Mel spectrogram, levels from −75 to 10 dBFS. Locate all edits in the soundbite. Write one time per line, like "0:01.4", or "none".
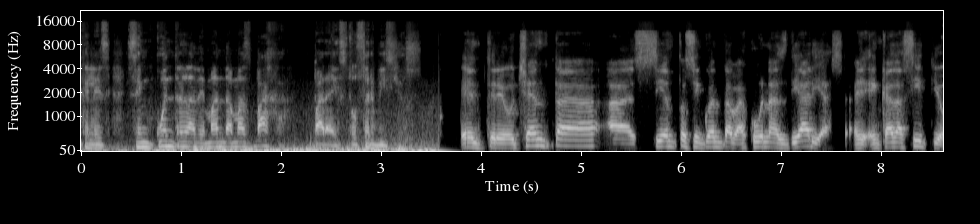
none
